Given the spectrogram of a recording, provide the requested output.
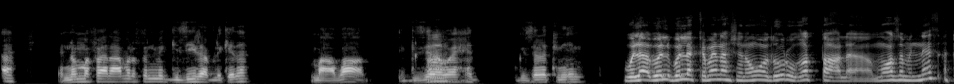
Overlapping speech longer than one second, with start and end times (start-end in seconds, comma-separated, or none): none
